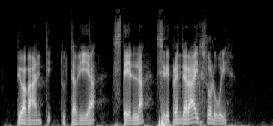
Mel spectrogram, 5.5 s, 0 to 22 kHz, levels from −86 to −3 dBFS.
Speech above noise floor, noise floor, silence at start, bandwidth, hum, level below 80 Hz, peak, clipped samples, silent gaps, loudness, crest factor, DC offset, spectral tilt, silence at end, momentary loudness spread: 37 dB; -57 dBFS; 0.35 s; 12.5 kHz; none; -34 dBFS; -2 dBFS; under 0.1%; none; -20 LUFS; 20 dB; under 0.1%; -5 dB/octave; 0.8 s; 16 LU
